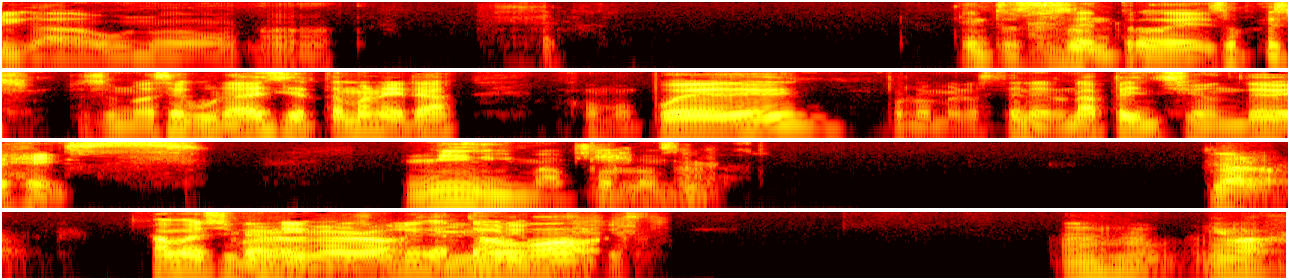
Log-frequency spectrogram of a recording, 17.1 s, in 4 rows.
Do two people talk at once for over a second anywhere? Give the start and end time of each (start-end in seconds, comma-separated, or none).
13.6-14.8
